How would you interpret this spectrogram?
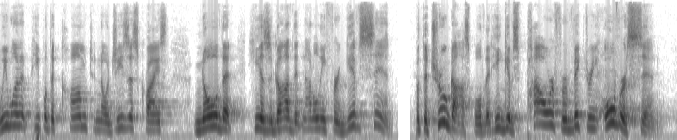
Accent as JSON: {"language": "English", "region": "Michigan", "country": "United States", "said": "I'm here from Michigan with my wife, Melody."}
